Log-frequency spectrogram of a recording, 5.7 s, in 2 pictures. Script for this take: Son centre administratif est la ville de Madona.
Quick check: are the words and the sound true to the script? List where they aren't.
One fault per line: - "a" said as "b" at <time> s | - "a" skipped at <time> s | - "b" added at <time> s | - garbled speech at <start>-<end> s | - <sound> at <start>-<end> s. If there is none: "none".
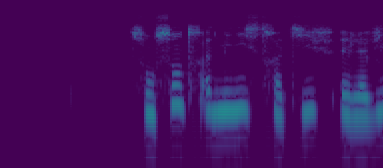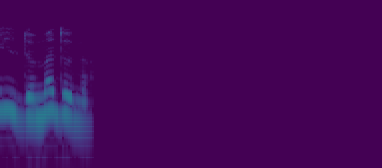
none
